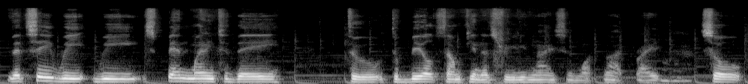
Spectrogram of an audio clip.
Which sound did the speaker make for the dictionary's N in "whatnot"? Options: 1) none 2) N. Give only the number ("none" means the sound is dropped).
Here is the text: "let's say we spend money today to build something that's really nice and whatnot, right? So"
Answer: 2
